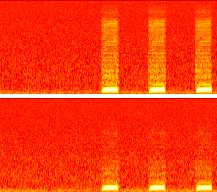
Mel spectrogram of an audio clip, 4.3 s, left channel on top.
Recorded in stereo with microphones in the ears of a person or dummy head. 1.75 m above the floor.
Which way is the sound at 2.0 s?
70° left (ahead or behind).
